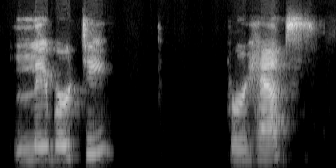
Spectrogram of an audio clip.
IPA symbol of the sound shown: ər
